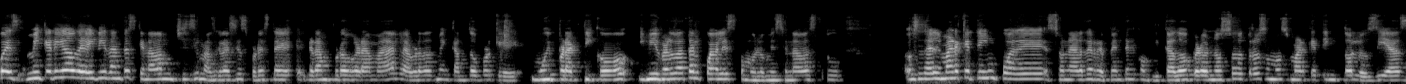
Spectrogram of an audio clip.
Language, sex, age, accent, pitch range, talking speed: Spanish, female, 20-39, Mexican, 195-230 Hz, 195 wpm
